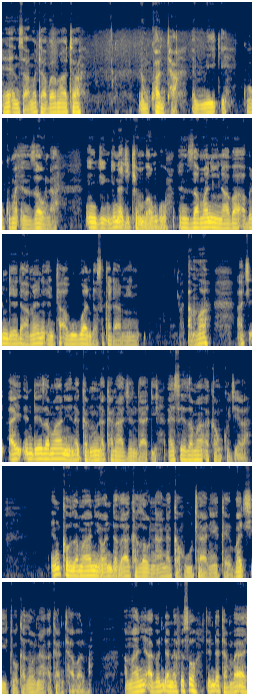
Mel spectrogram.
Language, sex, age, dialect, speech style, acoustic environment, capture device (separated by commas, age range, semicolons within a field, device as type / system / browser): Hausa, male, 25-34, Nigeria - Katsina, happy, nature, mobile / Linux / Chrome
